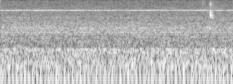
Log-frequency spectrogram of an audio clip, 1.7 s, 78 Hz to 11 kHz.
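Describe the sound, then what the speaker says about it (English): Steady low drone of a truck engine in Euro Truck Simulator 2, a continuous even rumble with no gear changes or revving, heard alone. "You can just listen to this endless drone of a truck engine."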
